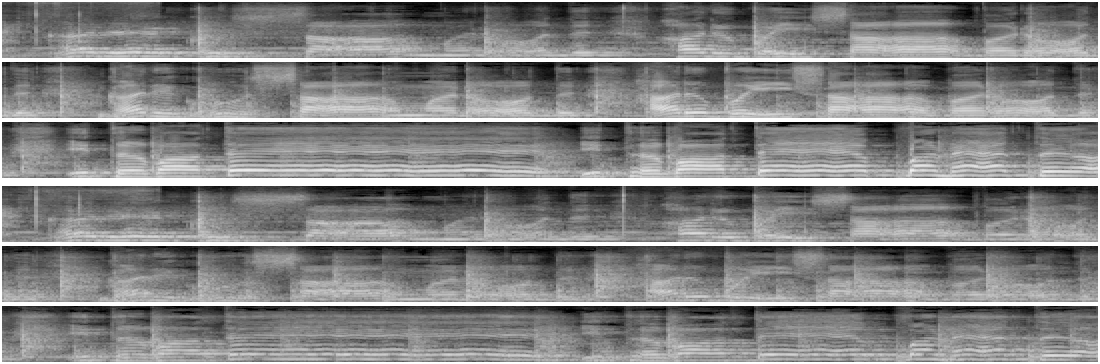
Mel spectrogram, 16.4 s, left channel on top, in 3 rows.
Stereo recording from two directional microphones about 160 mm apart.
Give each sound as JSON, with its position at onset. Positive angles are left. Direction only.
{"t": 4.3, "sound": "mantra", "side_deg": 80}
{"t": 6.9, "sound": "mantra", "side_deg": 90}
{"t": 11.5, "sound": "music", "side_deg": 90}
